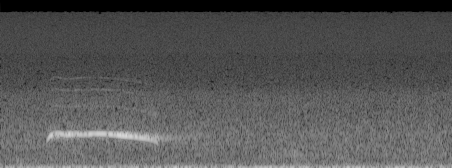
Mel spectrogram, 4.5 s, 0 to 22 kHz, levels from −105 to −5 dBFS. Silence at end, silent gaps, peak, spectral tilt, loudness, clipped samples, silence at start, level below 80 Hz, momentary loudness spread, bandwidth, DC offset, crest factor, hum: 0 s; none; -18 dBFS; -4 dB/octave; -31 LUFS; under 0.1%; 0 s; -46 dBFS; 19 LU; 16.5 kHz; under 0.1%; 16 dB; none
